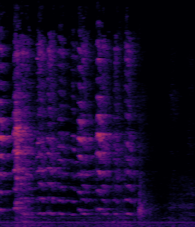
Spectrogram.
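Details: A pet Muscovy duck, restless in its cage indoors in a small room, puffs and pants instead of quacking: three short, breathy, hissing bursts over two seconds.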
